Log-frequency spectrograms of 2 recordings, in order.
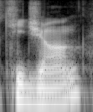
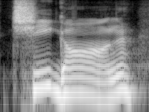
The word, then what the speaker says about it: Qigong: I started studying alternative techniques such as Qigong, yoga, and Qigong. Sorry, I'm saying it wrong. Qigong, yoga, and somatic therapy.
